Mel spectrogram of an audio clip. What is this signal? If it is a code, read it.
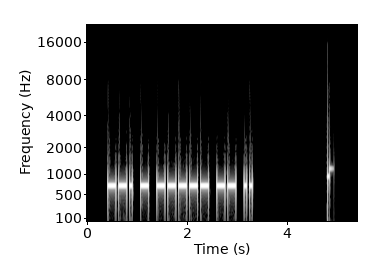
Morse code, heard as a keyed tone, about 22 wpm, 700 Hz. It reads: GT0MI
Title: Code Groups - 5 Letter:Numbers - 22wpm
